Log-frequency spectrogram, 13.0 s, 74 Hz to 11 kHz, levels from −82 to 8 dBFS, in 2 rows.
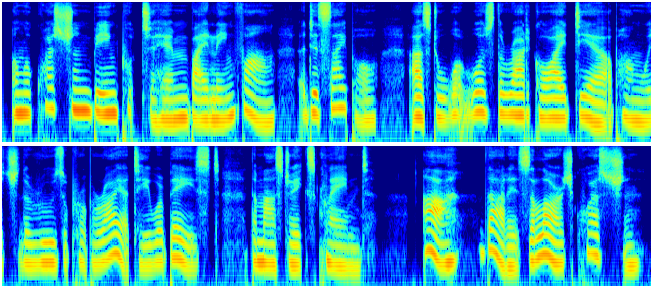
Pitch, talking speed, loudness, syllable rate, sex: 185 Hz, 165 wpm, -22 LUFS, 4.6 syllables/s, female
